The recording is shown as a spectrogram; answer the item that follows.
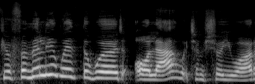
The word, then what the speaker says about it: hola: there's an H but we never pronounce the h when it's at the beginning of a word in espanol it's always silent so the the letter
